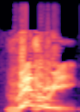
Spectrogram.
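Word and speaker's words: reveille: When was the last time you heard reverie, or what's it called? Did I say that right? – Yep.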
